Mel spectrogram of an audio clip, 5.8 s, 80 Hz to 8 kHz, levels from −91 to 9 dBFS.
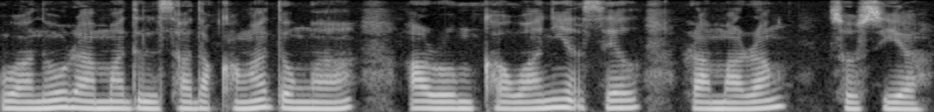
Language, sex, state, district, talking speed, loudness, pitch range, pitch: Garo, female, Meghalaya, North Garo Hills, 115 wpm, -14 LUFS, 175-195 Hz, 180 Hz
